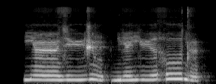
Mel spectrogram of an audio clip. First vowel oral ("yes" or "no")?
no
